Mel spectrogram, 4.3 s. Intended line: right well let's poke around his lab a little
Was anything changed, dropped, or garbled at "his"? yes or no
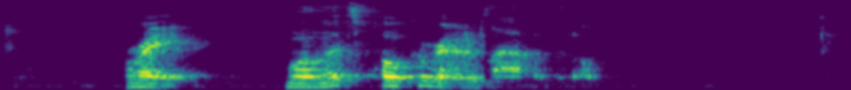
yes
